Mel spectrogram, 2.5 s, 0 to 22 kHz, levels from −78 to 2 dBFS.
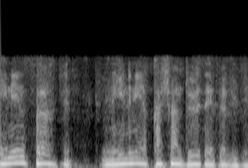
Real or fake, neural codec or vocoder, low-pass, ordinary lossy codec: fake; codec, 16 kHz, 1.1 kbps, Voila-Tokenizer; 5.4 kHz; Opus, 64 kbps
